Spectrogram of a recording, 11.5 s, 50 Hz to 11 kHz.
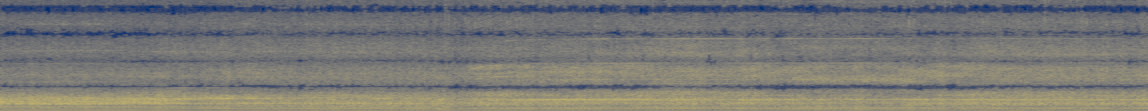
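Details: PowerIt 3800 W 4-cycle generator, 7 hp gasoline engine, idling after over half a year in storage and starting without issues: steady small-engine drone, constant pitch, no misses or knocks; healthy idle.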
